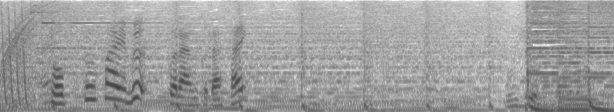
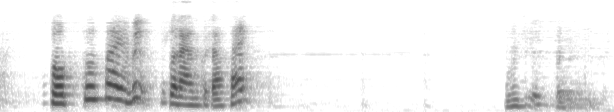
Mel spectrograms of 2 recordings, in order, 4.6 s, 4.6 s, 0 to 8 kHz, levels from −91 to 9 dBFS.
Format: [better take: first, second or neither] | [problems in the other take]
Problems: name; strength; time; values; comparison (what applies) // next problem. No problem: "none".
first | noise reduction (neural mask model DeepFilterNet 3)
